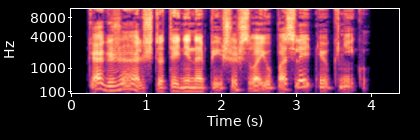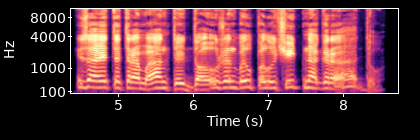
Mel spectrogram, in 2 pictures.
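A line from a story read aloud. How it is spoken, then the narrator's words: Sad speech. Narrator (Russian): она грустно сказала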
